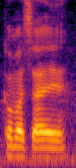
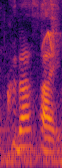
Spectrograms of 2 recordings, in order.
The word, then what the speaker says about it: kudasai: Komasai, please. Sorry, Or am I please. pronouncing that wrong? What's Like if I wanted to say water, please, I would say Mizu komasai. Mizu kudasai. Kudasai. Kudasai.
